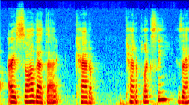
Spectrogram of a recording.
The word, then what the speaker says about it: cataplexy: I saw that that cataplexi, is that how you pronounce it?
